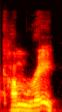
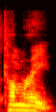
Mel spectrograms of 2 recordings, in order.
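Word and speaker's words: Cymru: into first place and it's pronounced uh kamri i'm serious my uh source is a welshman okay so it's kamri thank you very much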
